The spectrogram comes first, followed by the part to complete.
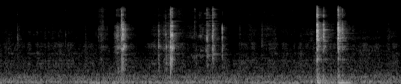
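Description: A few small sharp clicks of a CR2450 coin-cell battery being popped out of its metal clip holder on a garage door sensor's circuit board and handled, with two clicks close together near the end.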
